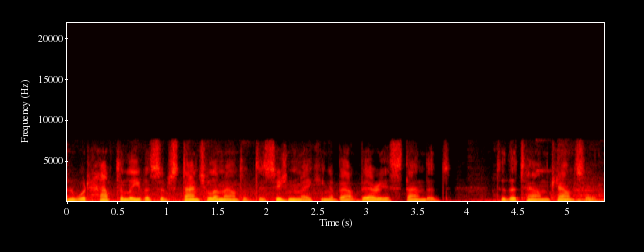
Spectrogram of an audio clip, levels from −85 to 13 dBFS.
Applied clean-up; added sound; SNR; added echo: none; Sliding door; 16 dB; none.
